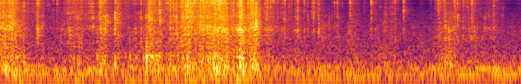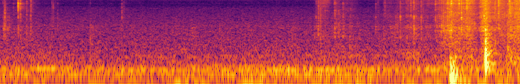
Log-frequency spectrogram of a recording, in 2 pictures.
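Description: Plastic wrapping crinkles and rustles under handling.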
